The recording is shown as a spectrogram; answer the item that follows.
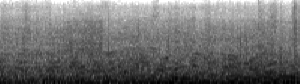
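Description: Outdoor market ambience: background chatter of people talking over a steady low rumble.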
